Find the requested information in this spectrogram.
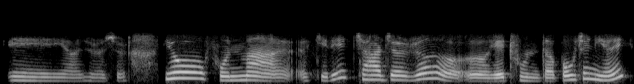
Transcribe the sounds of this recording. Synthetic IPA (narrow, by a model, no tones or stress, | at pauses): eɦʌd͡zuɾɦʌd͡zuɾjopʰonmakeɾet͡sard͡zʌrːʌɦeʈpʰont̪ʌpʌwt͡sʰʌniɦʌj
